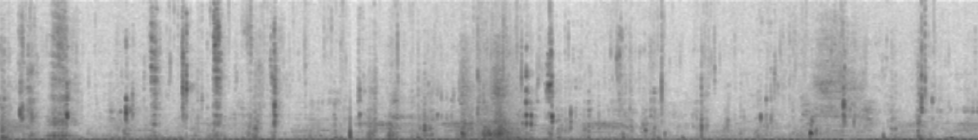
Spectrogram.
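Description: Close-miked chewing and mouth sounds of people eating pork and rice by hand, with many short, sharp, wet smacks and clicks. A steady low hum runs underneath.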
